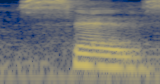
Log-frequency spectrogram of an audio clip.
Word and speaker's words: says: But if he or she or it says something, we change that vowel sound from an A sound to an E. I call that short E. It's sort of like met. Says.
